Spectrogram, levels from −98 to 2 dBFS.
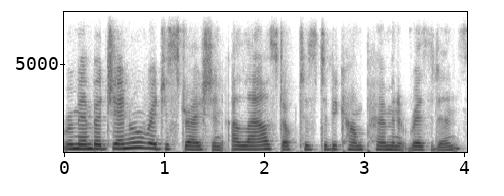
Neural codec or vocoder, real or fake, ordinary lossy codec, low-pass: none; real; Opus, 32 kbps; 7.2 kHz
